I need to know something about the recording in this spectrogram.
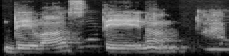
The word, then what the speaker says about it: देवास्तेन: देवास तेन, देवास तेन। तेन नहीं कहेंगे, तेन ऐसा बोलेंगे।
